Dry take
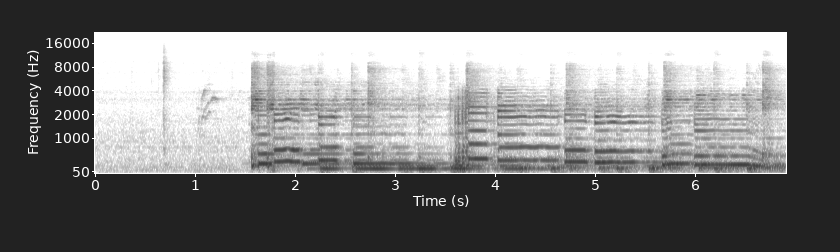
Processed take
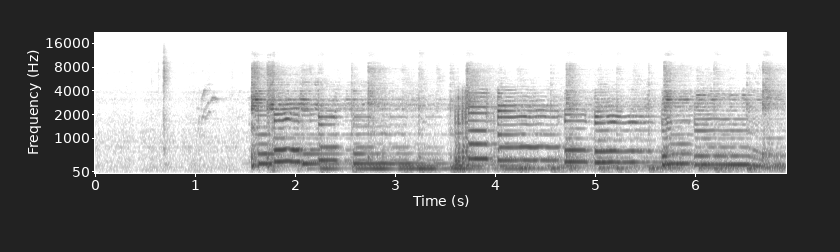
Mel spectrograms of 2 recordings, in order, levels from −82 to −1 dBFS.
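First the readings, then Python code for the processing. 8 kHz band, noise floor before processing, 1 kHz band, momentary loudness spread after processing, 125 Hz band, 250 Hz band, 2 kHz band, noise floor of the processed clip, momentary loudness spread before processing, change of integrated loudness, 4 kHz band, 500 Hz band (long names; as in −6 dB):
−0.5 dB, −57 dBFS, −1.5 dB, 7 LU, −6.0 dB, −4.0 dB, −1.0 dB, −60 dBFS, 4 LU, −3.0 dB, −1.0 dB, −2.0 dB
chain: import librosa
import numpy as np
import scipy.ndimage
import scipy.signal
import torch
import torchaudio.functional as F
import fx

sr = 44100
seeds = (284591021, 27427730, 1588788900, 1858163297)

y = fx.low_shelf(x, sr, hz=240.0, db=-6.5)
y = fx.am_noise(y, sr, seeds[0], hz=5.7, depth_pct=55)
y = y * 10.0 ** (2.0 / 20.0)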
